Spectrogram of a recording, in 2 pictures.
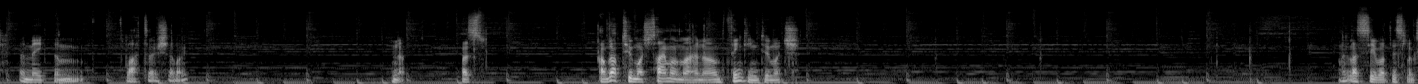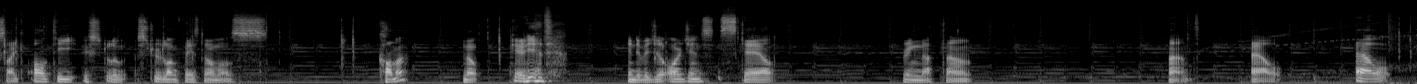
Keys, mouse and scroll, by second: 2.4 middle click, 3.9 click, 4.5 l, 5.1 click, 5.7 Tab, 6.7 Tab, 7.1 middle click, 8.1 middle click, 10.3 middle click, 11.7 shift+click, 11.9 middle click, 12.5 shift+click, 12.8 middle click, 13.5 middle click, 14.1 alt+e, 15.9 s, 17.3 ,, 20.5 s, 21.5 middle click, 22.5-24.1 drag, 24.3 middle click, 25.2 middle click, 25.7 click, 26.3 l, 27.9 l.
